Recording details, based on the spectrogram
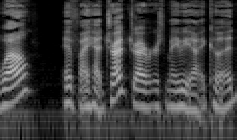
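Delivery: ordinary talk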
